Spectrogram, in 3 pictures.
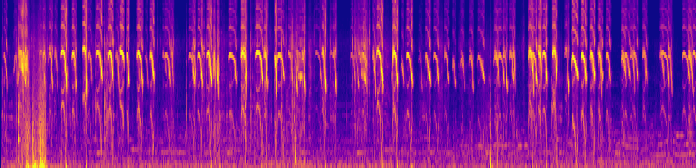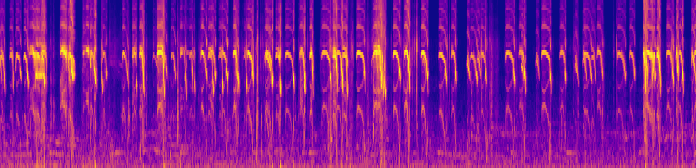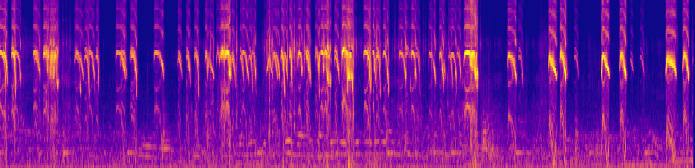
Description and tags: pollitos chiken lillttle bird ken
Grabacion de unos pollitos recien nacidos en su corral
birds, chiken, ken, little, poliitos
